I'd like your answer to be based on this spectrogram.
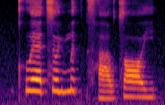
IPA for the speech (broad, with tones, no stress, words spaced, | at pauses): kʷʰɛː˥t͡sɵ˥ɥmɪ˥k̚ t͡sʰaː˨wt͡sɔː˧j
